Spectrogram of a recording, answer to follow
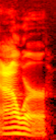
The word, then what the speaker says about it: hour: Words that start with a silent H, where the first sound is a vowel sound, like an hour. Be careful, right? So hour starts with the silent H.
